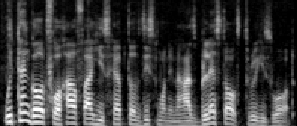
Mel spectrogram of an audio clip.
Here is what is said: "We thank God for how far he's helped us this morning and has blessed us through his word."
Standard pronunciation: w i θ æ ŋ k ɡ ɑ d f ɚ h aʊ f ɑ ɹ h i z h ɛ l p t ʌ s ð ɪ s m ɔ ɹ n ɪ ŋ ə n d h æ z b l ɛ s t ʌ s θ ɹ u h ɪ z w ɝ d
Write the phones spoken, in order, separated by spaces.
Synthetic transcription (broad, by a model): w i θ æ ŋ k ɡ ɑ d f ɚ h aʊ f ɑ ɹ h i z h ɛ l p t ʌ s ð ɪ s m ɔ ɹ n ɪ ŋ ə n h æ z b l ɛ s t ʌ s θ ɹ u h ɪ z w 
